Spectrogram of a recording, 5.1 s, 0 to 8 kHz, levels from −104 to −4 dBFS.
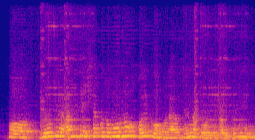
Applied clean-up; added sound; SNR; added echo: neural separator model SepFormer DNS4.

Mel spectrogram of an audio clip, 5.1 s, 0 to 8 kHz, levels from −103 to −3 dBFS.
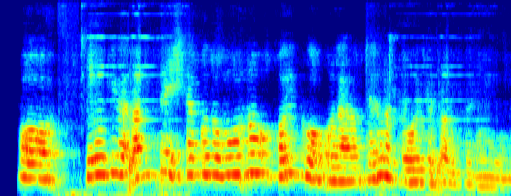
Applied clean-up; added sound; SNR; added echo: neural mask model DeepFilterNet 3.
